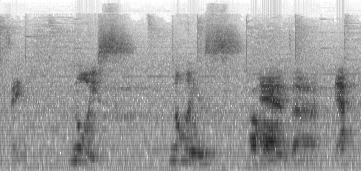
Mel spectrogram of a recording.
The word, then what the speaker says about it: Snoice: people come in asking is it sluice or snow ice and it's noise it's inspired by this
